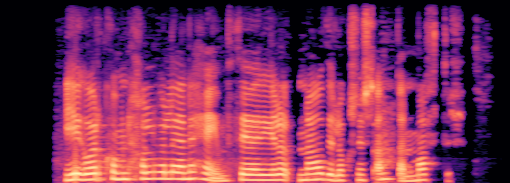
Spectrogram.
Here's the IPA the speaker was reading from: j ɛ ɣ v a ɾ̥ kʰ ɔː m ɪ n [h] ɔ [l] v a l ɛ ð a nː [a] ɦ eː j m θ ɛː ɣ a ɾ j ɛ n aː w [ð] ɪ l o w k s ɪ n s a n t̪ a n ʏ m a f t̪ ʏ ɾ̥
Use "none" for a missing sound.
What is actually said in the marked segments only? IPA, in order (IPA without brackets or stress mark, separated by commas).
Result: h, l, a, ð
